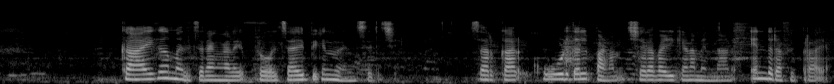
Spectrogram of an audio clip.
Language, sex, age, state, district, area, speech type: Malayalam, female, 18-30, Kerala, Kollam, rural, spontaneous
